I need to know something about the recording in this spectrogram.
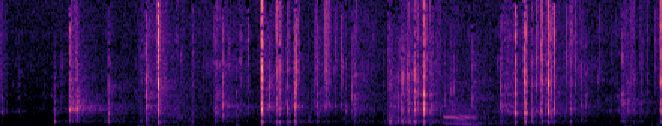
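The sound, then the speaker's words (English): Loud, irregular crunching of hard candy being chewed with the mouth open in the dark with headlamps turned off, giving off visible sparks; sharp crackling snaps in uneven bursts, with a brief voiced murmur partway through. “We really need to be chewing with our mouth open, okay?”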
